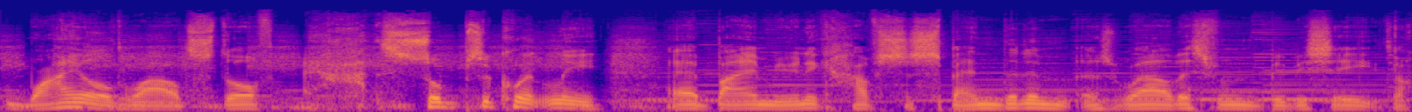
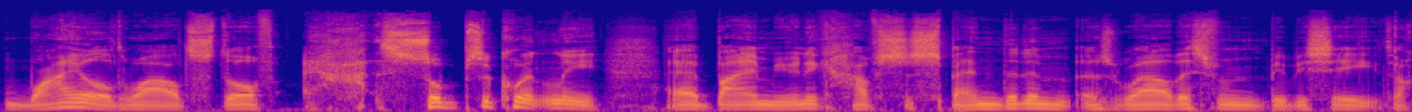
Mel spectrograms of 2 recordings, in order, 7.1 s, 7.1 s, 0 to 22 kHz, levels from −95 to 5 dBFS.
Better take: second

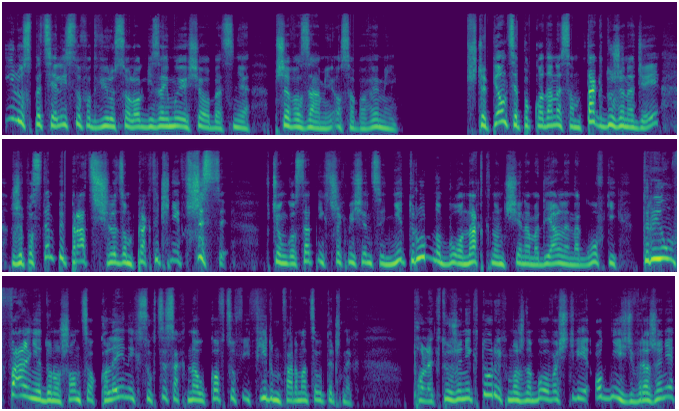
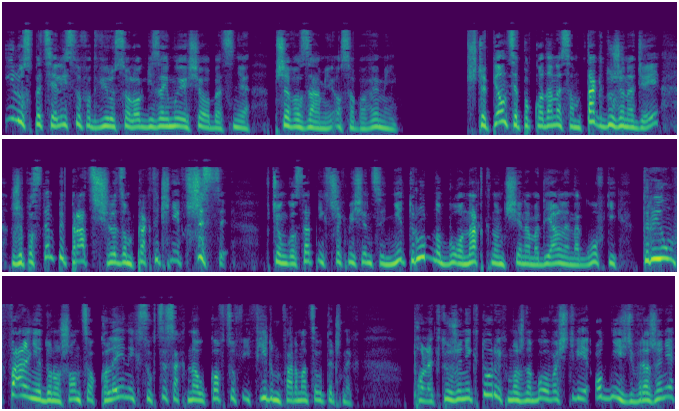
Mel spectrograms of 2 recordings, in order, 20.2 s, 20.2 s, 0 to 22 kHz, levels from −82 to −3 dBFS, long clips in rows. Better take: first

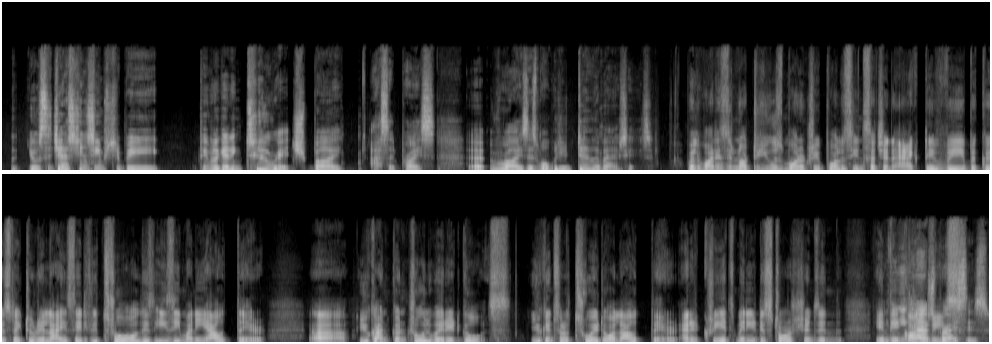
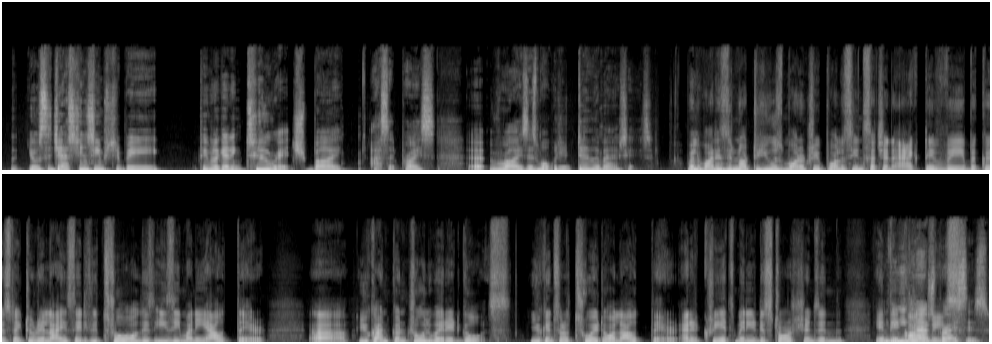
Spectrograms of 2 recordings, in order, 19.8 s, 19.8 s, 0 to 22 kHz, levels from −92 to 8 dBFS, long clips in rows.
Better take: second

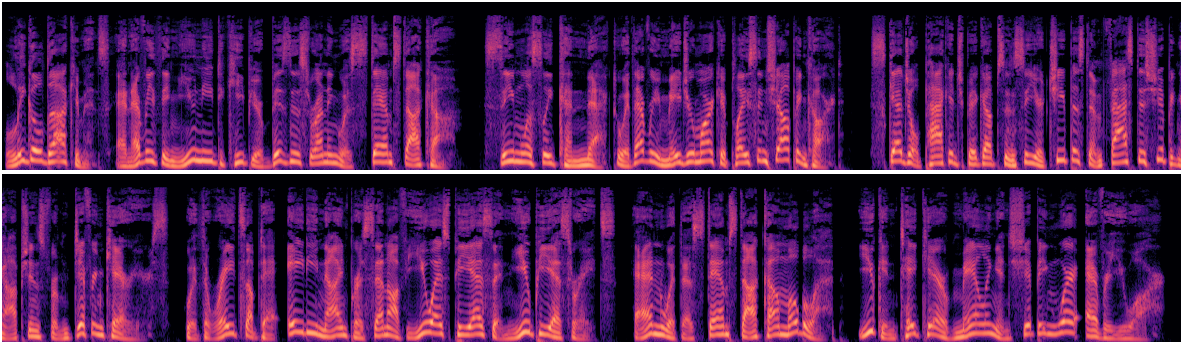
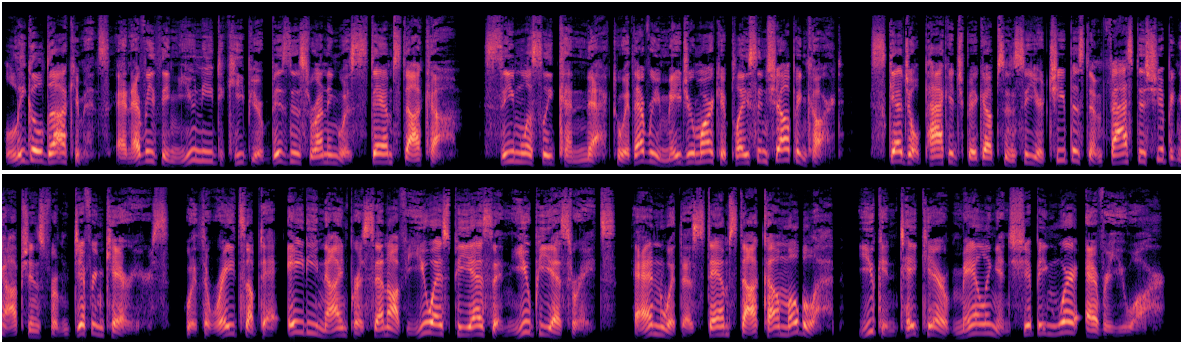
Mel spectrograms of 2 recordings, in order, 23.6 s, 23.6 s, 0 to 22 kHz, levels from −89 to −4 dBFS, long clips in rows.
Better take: first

